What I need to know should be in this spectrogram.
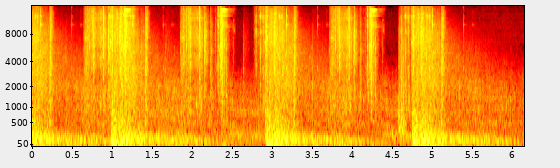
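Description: Heavy rifle shots boom one at a time, each followed by a rolling echo.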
